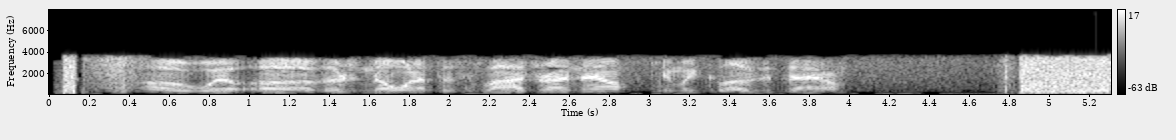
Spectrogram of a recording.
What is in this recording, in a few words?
Family Radio Service (FRS)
